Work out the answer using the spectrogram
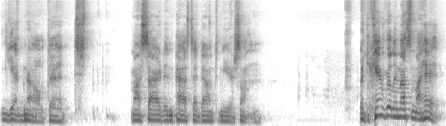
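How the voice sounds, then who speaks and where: A man with a husky voice, roleplaying casually as a player in a tabletop game, with a wry, dramatic, sweary manner. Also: on the low side, big pitch swings, moderate pace. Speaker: tabletop role-playing player. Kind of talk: casual in-character roleplay and narration.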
